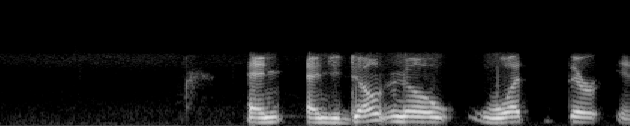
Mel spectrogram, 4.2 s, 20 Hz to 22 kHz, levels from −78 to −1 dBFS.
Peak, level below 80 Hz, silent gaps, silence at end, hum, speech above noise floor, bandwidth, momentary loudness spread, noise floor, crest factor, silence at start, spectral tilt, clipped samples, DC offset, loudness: -2 dBFS; -58 dBFS; none; 0 s; none; 44 dB; 4.1 kHz; 7 LU; -60 dBFS; 16 dB; 1.65 s; -10 dB/octave; under 0.1%; under 0.1%; -17 LUFS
